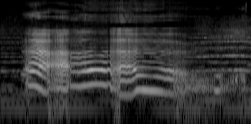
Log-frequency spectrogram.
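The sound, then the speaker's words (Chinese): A storyteller's voice imitates the big bad wolf's big yawn as the wolf pretends to be sleepy: two long, loud, moaning vocal swells with a wavering, sliding pitch, then a softer, breathy trailing sigh. “过了一会儿，大野狼就假装困了，打了一个哈欠”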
